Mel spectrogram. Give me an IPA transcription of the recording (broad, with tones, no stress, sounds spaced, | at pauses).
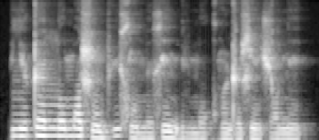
lʲ ø˦ ʈ œ˦ lː o˦ m ɔ˦ ɕ õ˨ bʱ y˦ x ɔ̃˨ m ø˨ x ẽ˦˨ n ɠ y˨ m o˨ ɡʱ ɔ̃˨ ɖ ɵ˨ ɕ ẽ˨ ʃ ɔ˦ n ẽ˦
